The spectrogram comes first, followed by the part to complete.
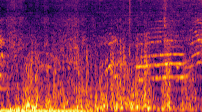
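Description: Storm-force wind buffeting a phone microphone: a loud, continuous low rumble under a rushing hiss. Voices are heard over it near the end.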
